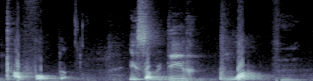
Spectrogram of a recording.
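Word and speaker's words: כבוד: Alors ça s'écrit kabod et ça se lit kavod.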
